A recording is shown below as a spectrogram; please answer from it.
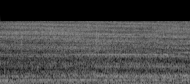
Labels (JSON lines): {"label": "anthrophony, boat engine", "recorder": "SoundTrap 500"}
